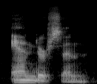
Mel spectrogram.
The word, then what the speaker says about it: Anderson: No, so it should be Ann. Like you're saying and, der, not dar or something like that. Der. Make sure it's just der.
